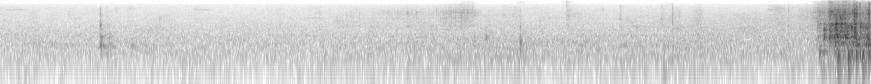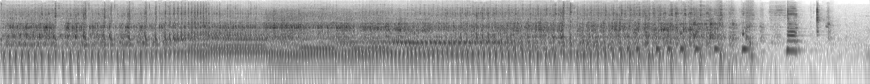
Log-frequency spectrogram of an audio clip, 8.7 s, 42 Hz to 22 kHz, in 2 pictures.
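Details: Mid-1950s Strunk Speed Demon chainsaw, bar and chain off, stored unrun since the early 70s, dirty tank: first start, runs rough and uneven with revs surging and sagging; ignition good, carburetor needs a rebuild kit.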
